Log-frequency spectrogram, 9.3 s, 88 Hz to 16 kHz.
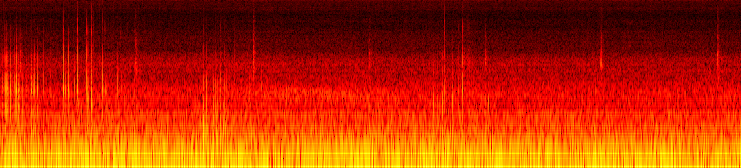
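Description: Low steady V8 idle with an uneven, lumpy beat underneath and some ticking on top; rough idle, cause not yet pinned down. Cause suspected, not confirmed.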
